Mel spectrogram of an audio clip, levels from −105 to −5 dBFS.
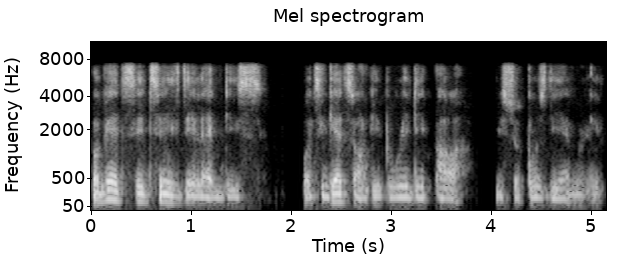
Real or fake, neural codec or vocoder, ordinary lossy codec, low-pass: fake; codec, 16 kHz, 4.8 kbps, FACodec; none; 7.2 kHz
